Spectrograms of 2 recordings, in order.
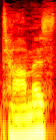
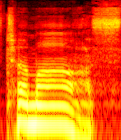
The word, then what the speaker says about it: Tomas: Sweden I was like oh that's not Thomas that's Tomas thank you Tomas um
